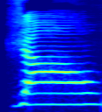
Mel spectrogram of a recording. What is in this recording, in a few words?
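"rao", Mandarin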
